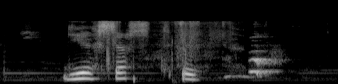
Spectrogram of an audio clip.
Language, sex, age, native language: Icelandic, female, 7, Icelandic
